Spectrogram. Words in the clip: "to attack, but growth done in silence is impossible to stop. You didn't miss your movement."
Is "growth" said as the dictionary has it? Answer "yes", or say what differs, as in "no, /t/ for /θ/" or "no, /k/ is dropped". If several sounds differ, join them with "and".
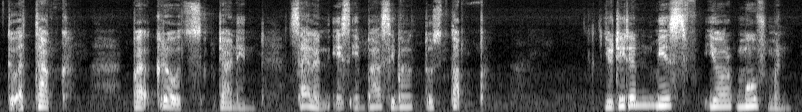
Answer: no, /s/ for /θ/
